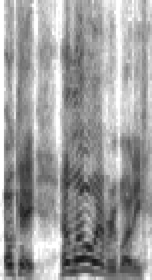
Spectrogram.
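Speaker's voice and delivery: loud high hello to the chat; excited greeting. Real, not acted. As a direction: burst in with a big hello. Greeting viewers loudly.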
